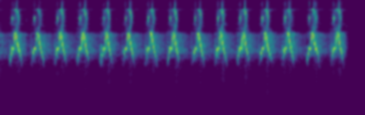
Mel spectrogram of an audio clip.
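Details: Bar-winged prinia song, used to train caged birds: about fifteen loud, sharp, zigzagging high chirps at an even pace of roughly four per second, then silence.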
